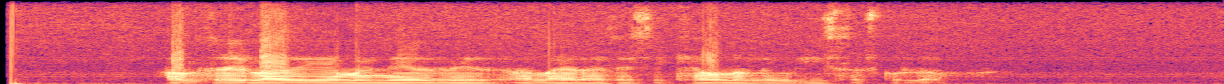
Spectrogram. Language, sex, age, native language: Icelandic, male, 60-69, Icelandic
